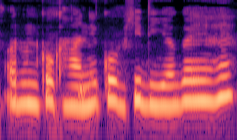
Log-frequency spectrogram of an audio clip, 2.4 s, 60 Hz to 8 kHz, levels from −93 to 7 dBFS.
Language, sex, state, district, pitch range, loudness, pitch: Hindi, female, Chhattisgarh, Raipur, 205-240 Hz, -14 LUFS, 225 Hz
